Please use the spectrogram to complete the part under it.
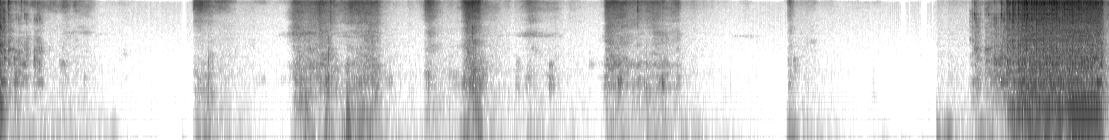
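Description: A sewing machine stitches the center back seam of an off-shoulder dress together with its lining, running in several short bursts with pauses, ending in a louder, sustained run close to the microphone.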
